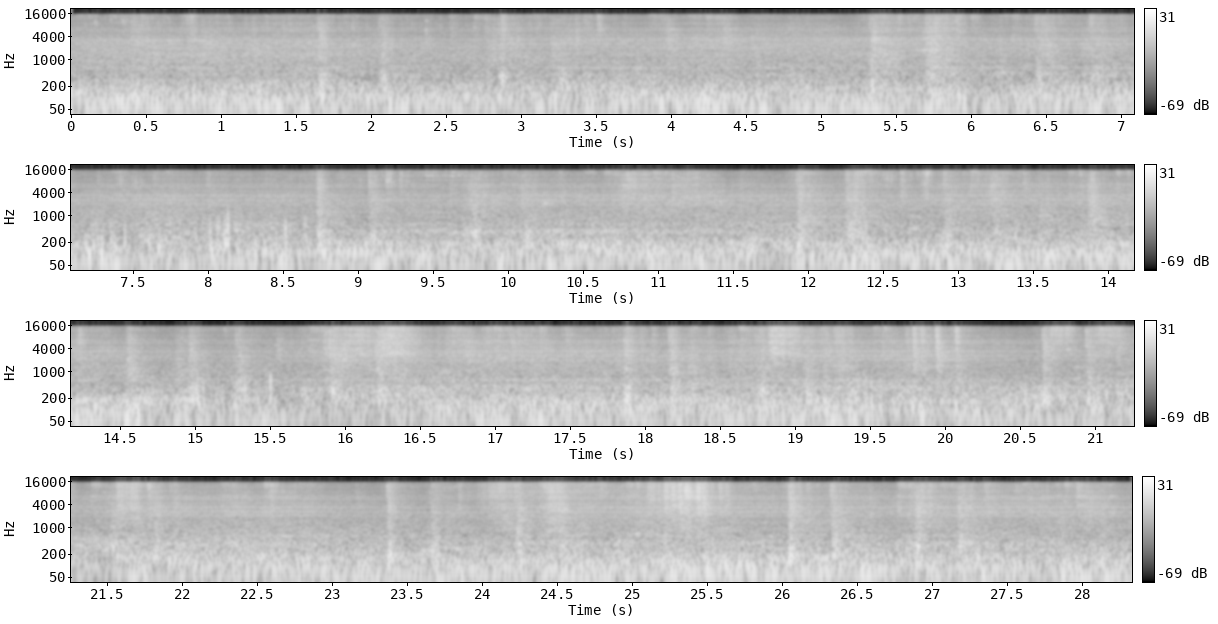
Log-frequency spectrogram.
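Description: Container wagons of a freight train passing close by at speed: a steady heavy rumble with the wheels clattering over the rail joints.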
